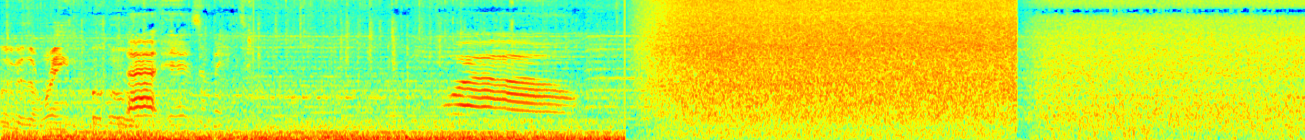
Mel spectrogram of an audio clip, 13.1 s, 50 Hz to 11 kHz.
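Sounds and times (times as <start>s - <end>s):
waterfall roaring: 6.3s - 10.2s.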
